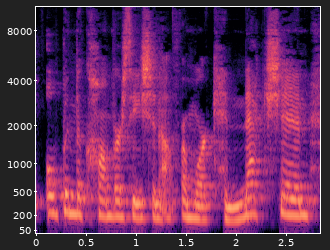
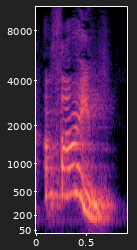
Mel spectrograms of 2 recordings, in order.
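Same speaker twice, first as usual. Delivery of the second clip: much higher, cheery "I'm fine."; bright and upbeat; 13 semitones higher than usual. Shown as a demonstration. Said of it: "Totally different".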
